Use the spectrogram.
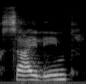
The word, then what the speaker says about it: xylem: Xylem, you spell it with an X, but you don't pronounce the X.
